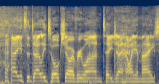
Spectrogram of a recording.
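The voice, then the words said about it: Higher, excitable broadcast radio voice. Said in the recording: “that radio voice ... Some kind of higher. ... It's a daily talk excitable. ... if we were on broadcast radio”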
